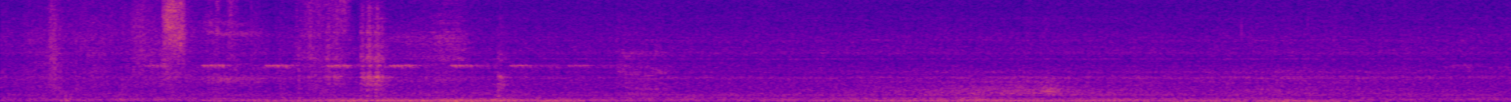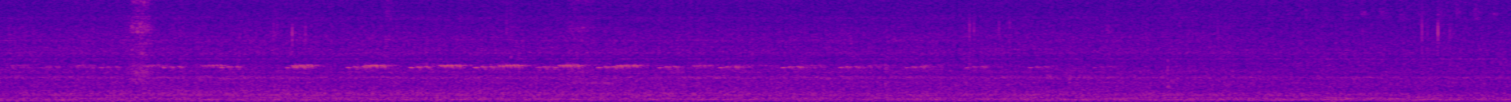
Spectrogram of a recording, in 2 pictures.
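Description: A tractor engine hums steadily as it drives along a road.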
